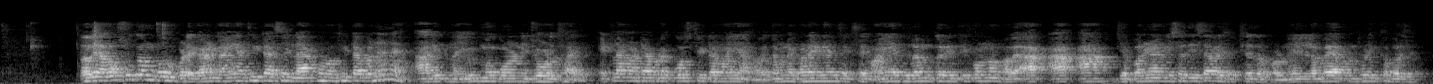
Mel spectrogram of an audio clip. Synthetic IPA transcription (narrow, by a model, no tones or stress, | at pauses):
ɦəʋeaũʃũkamkəɾʋũpəɽekaɾəɳkeəj̃ãt̪ʰiʈat͡ʃʰelakʰonot̪ʰiʈabəneneaɾit̪najʊɡməkoɳnid͡ʒoɽt̪ʰaj | ḛʈlamaʈeapəɽ̃ekosʈ̪ʰiʈaməj̃ãɦəʋet̪əmneɡʱəɽ̃ainemt̪ʰekt͡ʃʰemə̃j̃ãt̪ʰiləmbkəɾint̪ɾikoɳnoɦəʋeʔaaad͡ʒepəɾiɽ̃amisəd̪iʃaʋet͡ʃʰekt͡ʃʰet̪ɾpəɽneləmbajapəɳt̪ʰoɽikʰəbəɾt͡ʃʰe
